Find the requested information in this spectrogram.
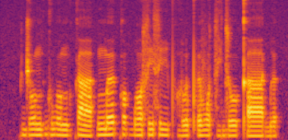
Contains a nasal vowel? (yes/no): no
